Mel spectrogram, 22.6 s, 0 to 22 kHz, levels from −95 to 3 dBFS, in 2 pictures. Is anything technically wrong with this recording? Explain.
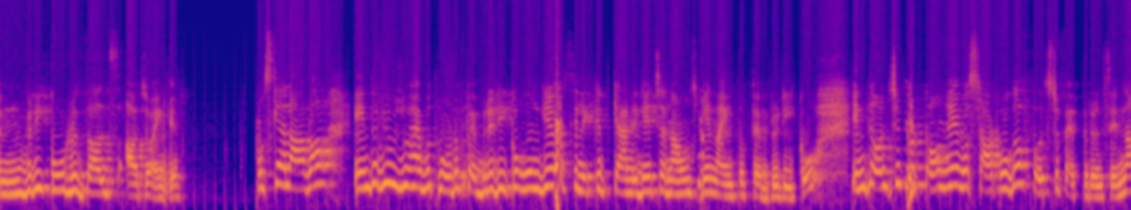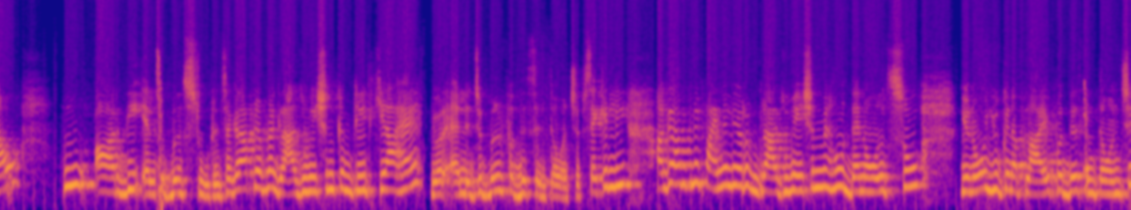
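Yes, there are three separate technical problems.

Throughout the clip there is a fine hiss or roughness that rides on the sound itself. It gets stronger on loud and bright passages and disappears in the gaps. This is sample clock jitter. The converter's clock wanders by a few microseconds, so each sample is taken slightly off time. Steeper, higher-frequency waveforms turn that timing error into larger amplitude errors, which puts the added noise roughly 35 dB below the signal.

From 0.92 s to the end there is a steady ticking about ten times a second, with occasional irregular rasps between the ticks. This is Wi-Fi interference. A nearby Wi-Fi radio sends a beacon every 102.4 ms and bursts of data in between. The audio circuitry rectifies that radio energy into audible clicks and buzz, sitting at about 35 dB below the signal.

Six brief disruptions occur at 5.53, 6.95, 9.04, 12.85, 15.52 and 22.14 s. 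At each one the sound lurches forward and smears into a chirp, a spurt of noise or a short dropout lasting roughly 50 to 90 ms. This is likely a broken MP3 bit reservoir. Frames of about 24 ms were lost, and the frames that followed borrowed data from bytes that no longer belonged to them, so a few frames decoded as garbage.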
